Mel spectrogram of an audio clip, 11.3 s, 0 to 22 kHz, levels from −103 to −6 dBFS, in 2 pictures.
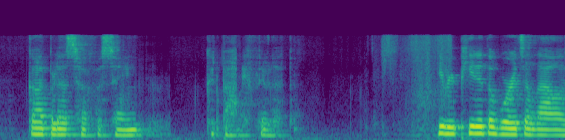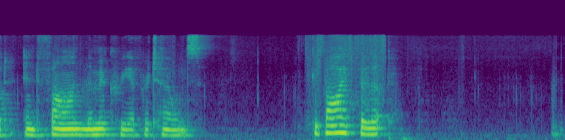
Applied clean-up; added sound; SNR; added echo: neural separator model SepFormer DNS4.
